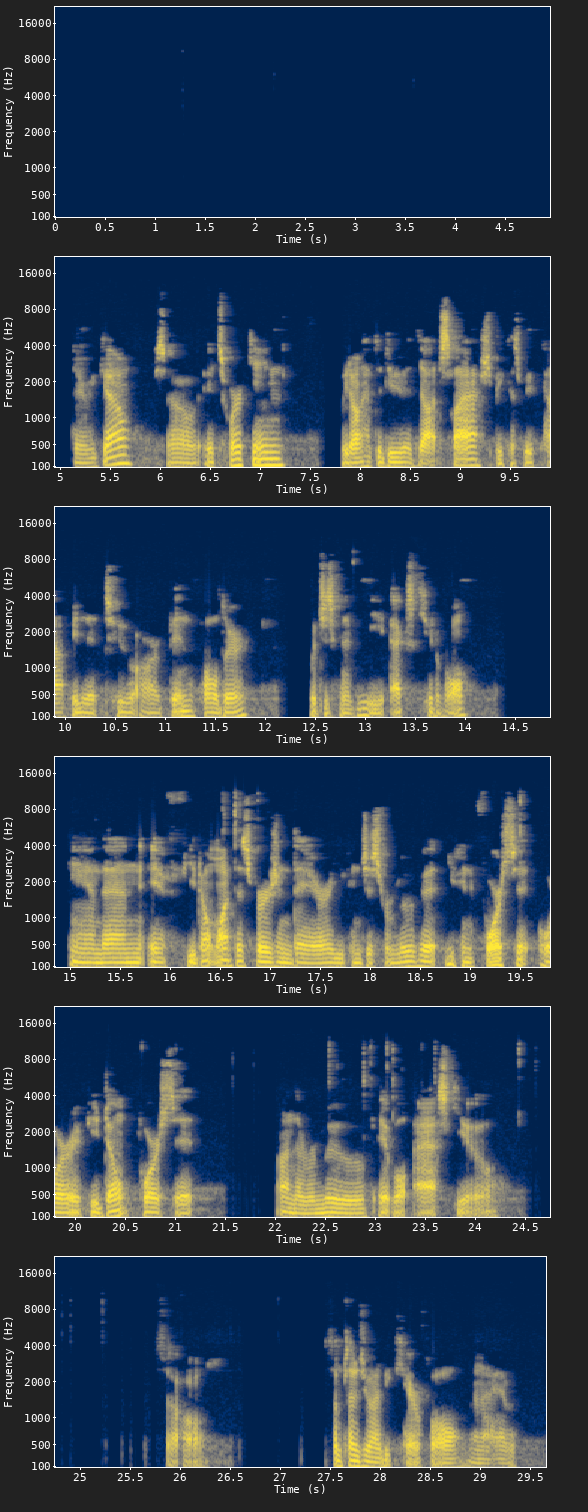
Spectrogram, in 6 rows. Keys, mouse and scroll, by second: 0.8-3.6 typing, 16.1-17.0 typing, 19.3-26.8 typing, 29.5-29.6 Left.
